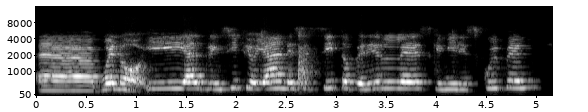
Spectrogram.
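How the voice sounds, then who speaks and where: A woman's voice: sits high, steady tone, a little slow, roomy sound, muffled recording. A Brazilian woman whose first language is Portuguese, giving an online conference lecture in careful, hesitant second-language Spanish over a video call.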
